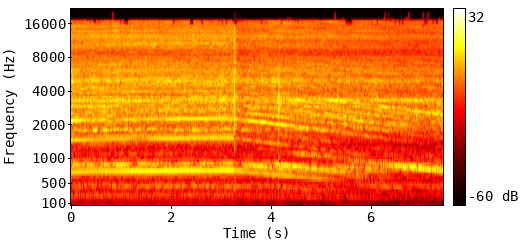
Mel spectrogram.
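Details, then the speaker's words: 1965 Alfa K2 vacuum cleaner, Sk-5b universal motor by FAWOD Wrocław, found dirty and neglected, powered via autotransformer: even high whine drifting slowly down, no grinding or knocking, quiet bearings, little brush sparking; motor runs healthy. "The bearings aren't making much noise, and there's not much sparking in the brushes. Overall, the motor runs quite well, which only confirms the good quality of these motors,"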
